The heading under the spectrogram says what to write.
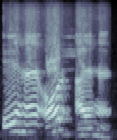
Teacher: कुछ कुछ कंठ से भी आवाज निकलता है और कुछ कुछ तालु से भी आवाज निकलता है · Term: कंठ तालु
